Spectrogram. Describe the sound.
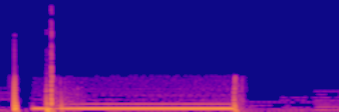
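A telephone line tone sounds as a caller is put through on a call-in show: a couple of sharp clicks, then one steady, clear electronic tone held for about a second, cut off by another click.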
